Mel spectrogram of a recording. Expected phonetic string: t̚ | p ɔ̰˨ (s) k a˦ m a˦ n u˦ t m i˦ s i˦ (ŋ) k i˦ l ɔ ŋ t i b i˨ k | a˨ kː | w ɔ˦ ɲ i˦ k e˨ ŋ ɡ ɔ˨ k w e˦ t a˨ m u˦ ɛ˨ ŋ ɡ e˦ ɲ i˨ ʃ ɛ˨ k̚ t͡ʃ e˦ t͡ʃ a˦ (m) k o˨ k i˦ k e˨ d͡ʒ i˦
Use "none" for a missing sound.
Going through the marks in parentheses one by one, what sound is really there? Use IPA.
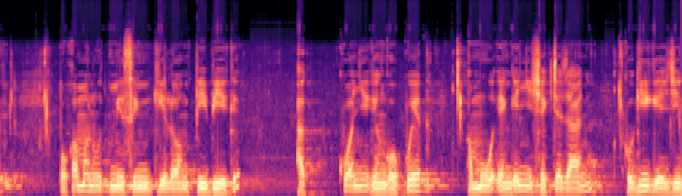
none, ŋ, ŋ

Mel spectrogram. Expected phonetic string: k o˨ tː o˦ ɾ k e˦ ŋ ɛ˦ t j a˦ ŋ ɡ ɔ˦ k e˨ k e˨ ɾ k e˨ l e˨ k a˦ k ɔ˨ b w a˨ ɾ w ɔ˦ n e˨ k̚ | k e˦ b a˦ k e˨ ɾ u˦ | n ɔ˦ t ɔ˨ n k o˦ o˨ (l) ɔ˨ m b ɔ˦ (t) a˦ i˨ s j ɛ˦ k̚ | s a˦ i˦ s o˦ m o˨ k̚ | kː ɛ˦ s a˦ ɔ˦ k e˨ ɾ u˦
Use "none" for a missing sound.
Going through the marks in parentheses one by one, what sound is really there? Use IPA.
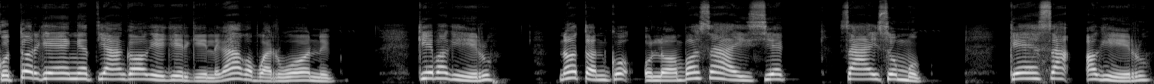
l, s

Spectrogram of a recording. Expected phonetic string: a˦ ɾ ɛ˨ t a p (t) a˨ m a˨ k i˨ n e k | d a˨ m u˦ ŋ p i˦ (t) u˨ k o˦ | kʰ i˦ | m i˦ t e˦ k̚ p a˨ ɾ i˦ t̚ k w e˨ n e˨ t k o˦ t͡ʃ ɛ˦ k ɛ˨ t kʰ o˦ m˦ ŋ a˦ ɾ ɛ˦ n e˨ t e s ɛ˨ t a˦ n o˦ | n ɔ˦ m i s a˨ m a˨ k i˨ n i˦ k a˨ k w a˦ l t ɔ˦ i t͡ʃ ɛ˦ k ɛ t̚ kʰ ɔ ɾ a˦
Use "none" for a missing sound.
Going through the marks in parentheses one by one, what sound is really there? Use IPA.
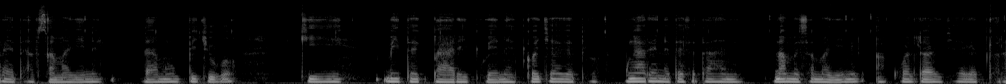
s, t͡ʃ

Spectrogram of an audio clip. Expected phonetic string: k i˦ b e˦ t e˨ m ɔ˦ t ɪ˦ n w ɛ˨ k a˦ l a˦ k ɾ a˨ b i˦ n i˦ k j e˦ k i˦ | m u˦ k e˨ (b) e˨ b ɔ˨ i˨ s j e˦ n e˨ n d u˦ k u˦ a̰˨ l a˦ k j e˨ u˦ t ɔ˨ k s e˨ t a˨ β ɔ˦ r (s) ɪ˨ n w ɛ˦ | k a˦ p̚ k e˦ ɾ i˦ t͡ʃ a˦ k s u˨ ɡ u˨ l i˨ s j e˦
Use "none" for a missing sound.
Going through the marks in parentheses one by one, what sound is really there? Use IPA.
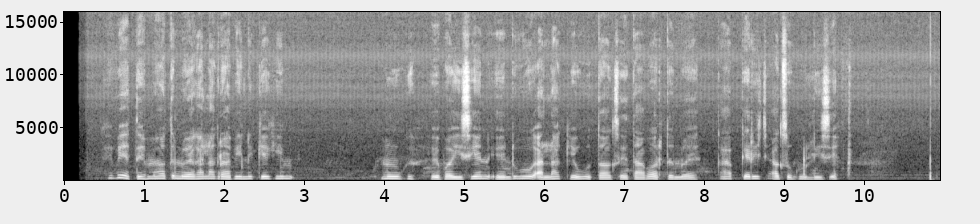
none, t

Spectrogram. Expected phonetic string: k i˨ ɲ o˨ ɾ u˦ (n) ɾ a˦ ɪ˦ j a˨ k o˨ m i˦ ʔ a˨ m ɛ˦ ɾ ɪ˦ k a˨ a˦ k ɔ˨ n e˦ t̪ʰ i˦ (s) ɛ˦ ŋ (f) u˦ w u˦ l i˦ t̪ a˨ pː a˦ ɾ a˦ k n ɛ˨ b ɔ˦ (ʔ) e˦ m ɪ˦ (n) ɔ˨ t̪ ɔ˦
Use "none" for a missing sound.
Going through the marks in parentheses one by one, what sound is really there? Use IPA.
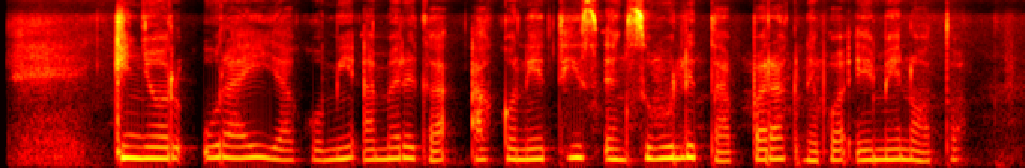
none, s, s, ʔ, n

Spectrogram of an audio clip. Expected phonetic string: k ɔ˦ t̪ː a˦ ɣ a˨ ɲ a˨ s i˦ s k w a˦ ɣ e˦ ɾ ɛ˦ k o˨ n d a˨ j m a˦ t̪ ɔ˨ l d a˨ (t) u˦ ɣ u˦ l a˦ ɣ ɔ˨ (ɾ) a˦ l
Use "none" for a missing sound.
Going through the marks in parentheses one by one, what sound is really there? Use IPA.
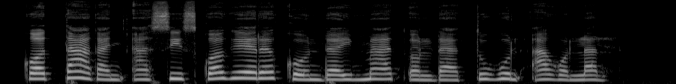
t, l

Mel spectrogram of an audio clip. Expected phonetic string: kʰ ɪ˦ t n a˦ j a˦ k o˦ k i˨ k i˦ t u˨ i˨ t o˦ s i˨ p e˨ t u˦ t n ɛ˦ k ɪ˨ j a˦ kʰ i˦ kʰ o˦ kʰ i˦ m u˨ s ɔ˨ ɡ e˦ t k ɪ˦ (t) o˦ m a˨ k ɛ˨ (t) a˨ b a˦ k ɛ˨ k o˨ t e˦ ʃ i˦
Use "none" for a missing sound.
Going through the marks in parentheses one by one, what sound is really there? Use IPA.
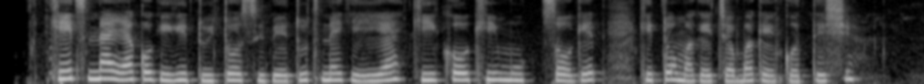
t, t͡ʃ

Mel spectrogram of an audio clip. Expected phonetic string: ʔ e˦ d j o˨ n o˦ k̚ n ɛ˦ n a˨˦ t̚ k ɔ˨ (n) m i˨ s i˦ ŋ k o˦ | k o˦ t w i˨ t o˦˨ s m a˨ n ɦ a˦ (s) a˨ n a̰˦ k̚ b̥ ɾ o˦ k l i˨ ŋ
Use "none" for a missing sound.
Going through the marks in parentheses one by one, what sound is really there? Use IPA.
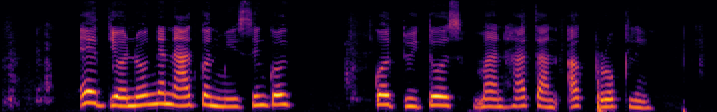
n, t

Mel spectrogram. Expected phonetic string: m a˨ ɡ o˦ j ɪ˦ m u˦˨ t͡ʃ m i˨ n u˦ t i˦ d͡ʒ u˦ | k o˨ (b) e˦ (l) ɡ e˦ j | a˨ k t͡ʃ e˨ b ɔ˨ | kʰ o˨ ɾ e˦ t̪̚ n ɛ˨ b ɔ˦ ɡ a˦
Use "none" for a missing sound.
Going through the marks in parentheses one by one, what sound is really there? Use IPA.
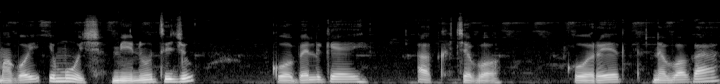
b, l

